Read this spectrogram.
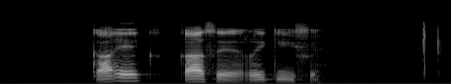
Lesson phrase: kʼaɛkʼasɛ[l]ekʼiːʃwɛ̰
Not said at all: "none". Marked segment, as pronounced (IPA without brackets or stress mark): r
